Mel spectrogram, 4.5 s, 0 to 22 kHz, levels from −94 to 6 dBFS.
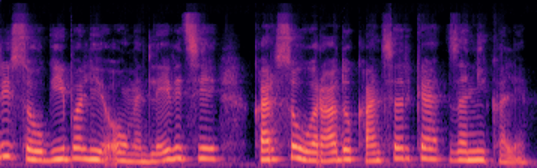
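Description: Nothing in this speech stood out as a technical fault on listening.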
